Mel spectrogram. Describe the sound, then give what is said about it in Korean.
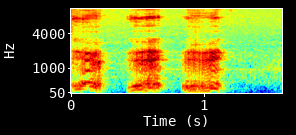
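Three loud squeals in a steady rhythm, each about a quarter second long, a human voice imitating pigs, followed by a brief quiet moment. “끔찍한 저녁을 먹고 나서 아이들이 꽥꽥거렸습니다.”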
